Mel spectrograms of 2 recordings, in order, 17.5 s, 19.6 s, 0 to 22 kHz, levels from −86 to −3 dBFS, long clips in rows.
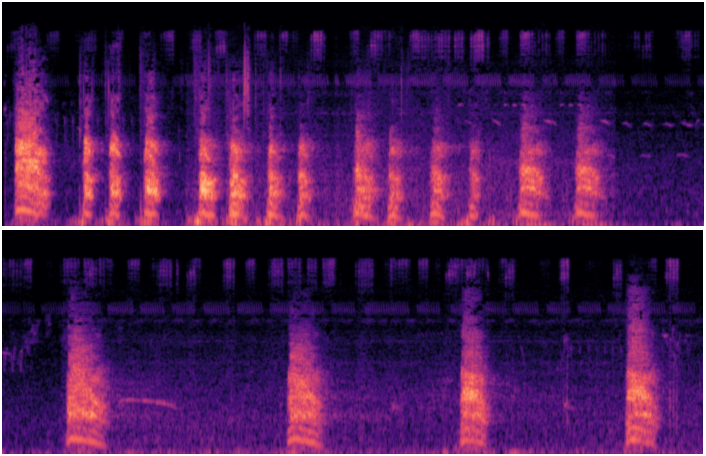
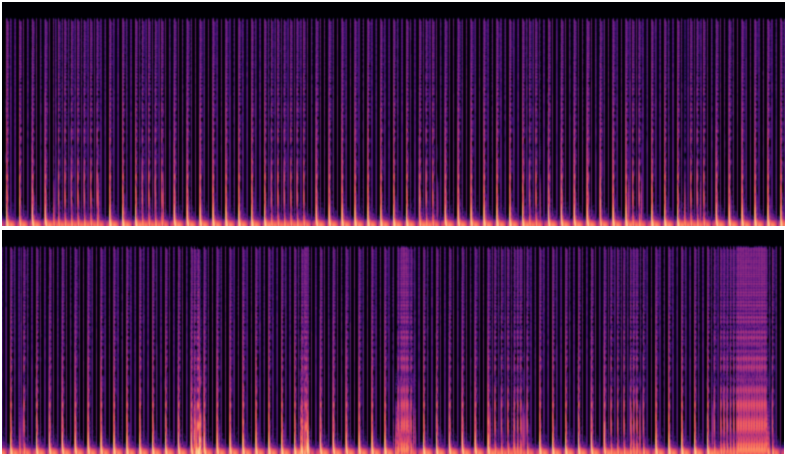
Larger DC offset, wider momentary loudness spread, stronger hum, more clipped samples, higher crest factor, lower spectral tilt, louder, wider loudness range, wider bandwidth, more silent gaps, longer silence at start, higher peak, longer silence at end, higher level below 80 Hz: neither; first, 19 LU vs 4 LU; neither; neither; about the same, 22 dB vs 20 dB; second, -4.5 dB/octave vs -6 dB/octave; first, -23 LUFS vs -26 LUFS; first, 8 LU vs 2 LU; second, 15 kHz vs 17 kHz; neither; about the same, 0.15 s vs 0.05 s; about the same, -4 dBFS vs -4 dBFS; first, 0.3 s vs 0.05 s; second, -44 dBFS vs -26 dBFS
